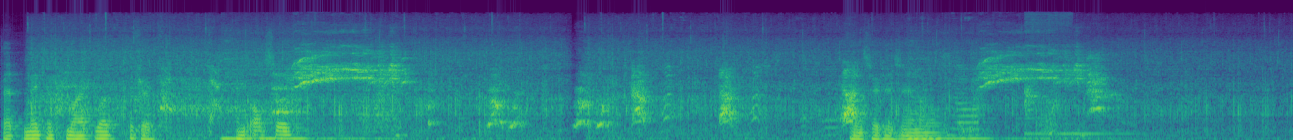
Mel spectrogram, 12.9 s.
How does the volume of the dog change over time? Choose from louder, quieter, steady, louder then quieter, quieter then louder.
louder then quieter.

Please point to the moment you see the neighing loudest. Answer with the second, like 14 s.
3 s.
